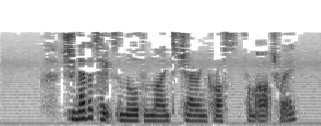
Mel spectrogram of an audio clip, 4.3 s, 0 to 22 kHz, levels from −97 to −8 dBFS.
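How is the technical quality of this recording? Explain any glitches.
The recording is technically poor, with two faults running through the whole speech clip.

Mains buzz, throughout: spikes from the 50 Hz supply leak into the signal path, adding a steady raspy buzz of stacked harmonics roughly 30 dB below the speech.

AAC compression, throughout: the likely cause is a heavily compressed AAC-LC encode at a very low bitrate, near 16 kbps. Nothing survives above 7.6 kHz, leaving the speech dull and smeared.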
